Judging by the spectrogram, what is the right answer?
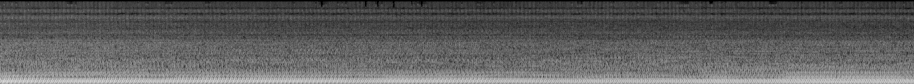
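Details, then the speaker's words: Suzuki VS1400 Intruder V-twin at idle; front cylinder warming, rear stays ice cold. Lopsided low thumping idle, rear cylinder not firing; rear carburettor float needle found stuck, glued by debris possibly from a deteriorating air filter. "Front one's starting to feel a little warm. The back one feels ice cold. Let me uh check the fuel and the float ball on the rear."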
